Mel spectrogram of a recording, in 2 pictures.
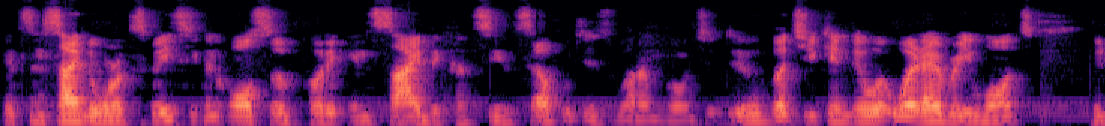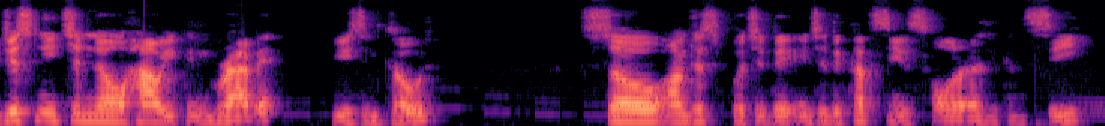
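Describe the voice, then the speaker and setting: A man's voice: a little high, normal speed. A man giving an unscripted screen-share tutorial, talking through each step as he works and often repeating himself. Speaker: tutorial presenter.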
